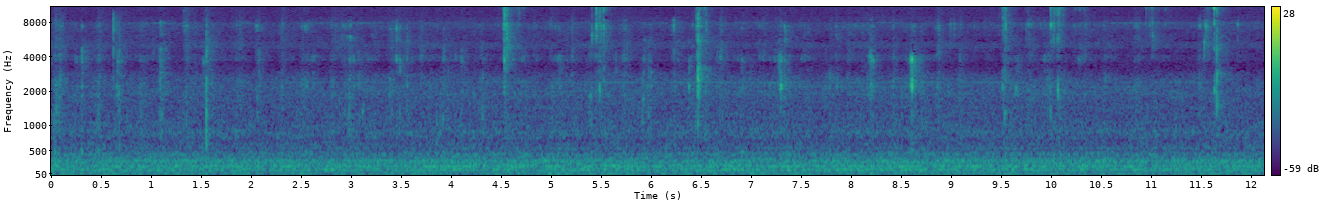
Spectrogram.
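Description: Close-miked chewing and biting of cooked shrimp, heard as many small scattered mouth clicks over a steady low hum.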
